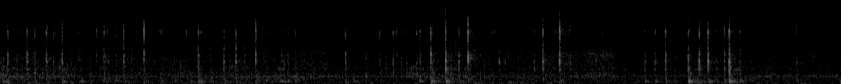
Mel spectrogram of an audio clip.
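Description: Typing on a MacBook laptop keyboard: faint, irregular keystrokes in quick runs with short pauses between.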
